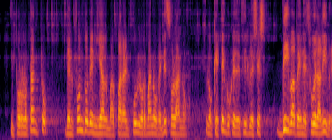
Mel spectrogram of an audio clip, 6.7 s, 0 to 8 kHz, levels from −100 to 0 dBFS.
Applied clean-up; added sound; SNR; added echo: neural separator model SepFormer DNS4.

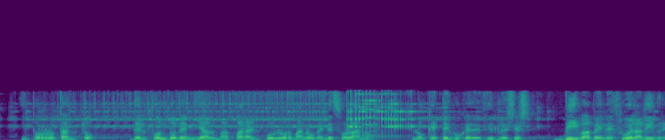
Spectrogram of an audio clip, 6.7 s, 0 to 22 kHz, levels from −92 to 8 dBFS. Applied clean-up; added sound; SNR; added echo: none; Coin (dropping); 10 dB; reverberation time 1.1 s.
